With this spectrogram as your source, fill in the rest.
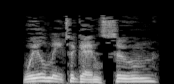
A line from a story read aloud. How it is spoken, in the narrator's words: he said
